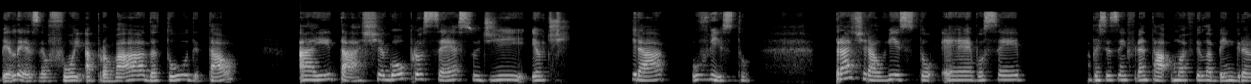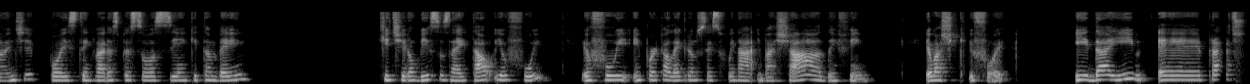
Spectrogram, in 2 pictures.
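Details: Adult Brazilian woman who stutters, reporting frequent blocks, speaking Portuguese in a stuttering-conference talk; hesitations and repetitions; stuttering.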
